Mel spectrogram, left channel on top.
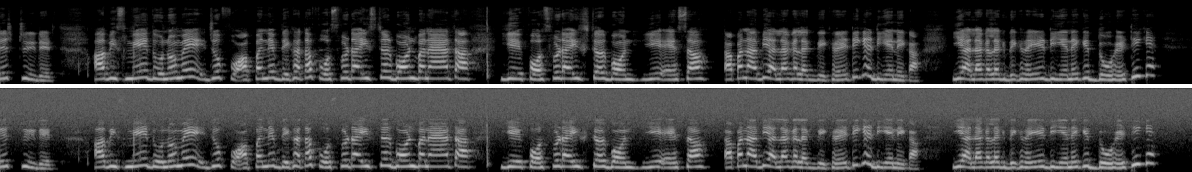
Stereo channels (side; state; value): right; noise; hiss, 2 dB below the sound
